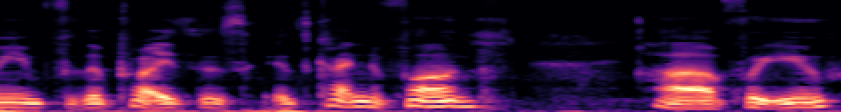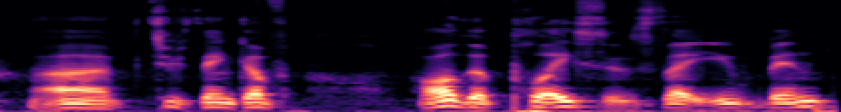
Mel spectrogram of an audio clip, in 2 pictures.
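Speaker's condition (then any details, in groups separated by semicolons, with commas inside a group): Cerebral palsy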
